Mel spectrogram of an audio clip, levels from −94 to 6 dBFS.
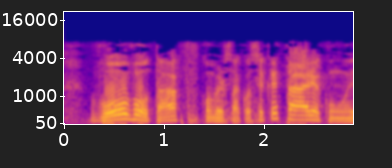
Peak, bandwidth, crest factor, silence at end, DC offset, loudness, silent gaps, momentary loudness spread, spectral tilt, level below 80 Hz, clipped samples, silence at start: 0 dBFS; 7.6 kHz; 12 dB; 0 s; under 0.1%; -12 LUFS; none; 11 LU; -6.5 dB/octave; -46 dBFS; under 0.1%; 0.05 s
